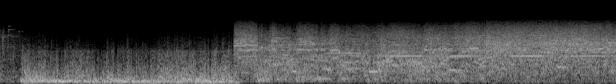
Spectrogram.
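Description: Disaster-film trailer soundtrack: a deep, muffled rumble for about two seconds, then a sudden loud din of crashing noise with steady high tones running through it, as the ocean liner capsizes.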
